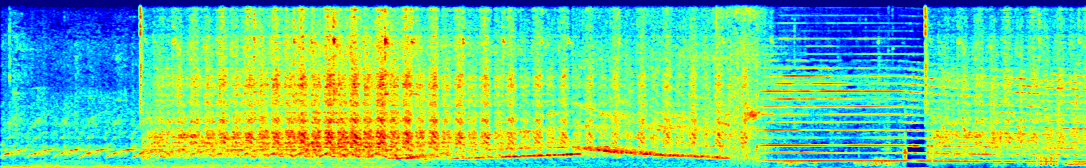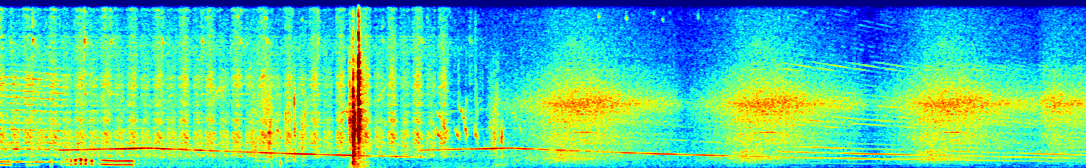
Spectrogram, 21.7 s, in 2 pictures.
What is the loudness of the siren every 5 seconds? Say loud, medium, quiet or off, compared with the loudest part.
loud, loud, loud, medium, medium.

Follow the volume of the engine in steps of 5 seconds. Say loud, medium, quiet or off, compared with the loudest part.
loud, medium, medium, medium, medium.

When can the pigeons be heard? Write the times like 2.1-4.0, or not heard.
7.4-16.1.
